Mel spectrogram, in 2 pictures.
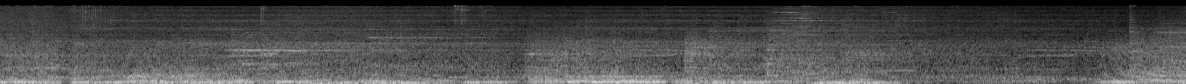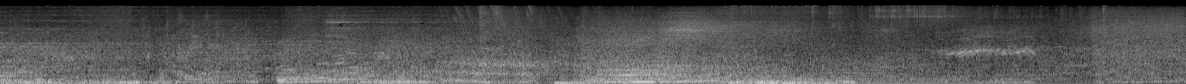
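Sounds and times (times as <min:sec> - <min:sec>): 
turbulent sci-fi background: 0:00.0 - 0:23.7.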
